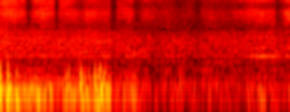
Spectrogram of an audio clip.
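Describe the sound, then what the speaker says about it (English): Cloth wiping excess finish off a wooden charcuterie board, a few quick close rubbing strokes followed by quieter faint rubbing. "So I'm just going to wipe off the excess and everything"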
